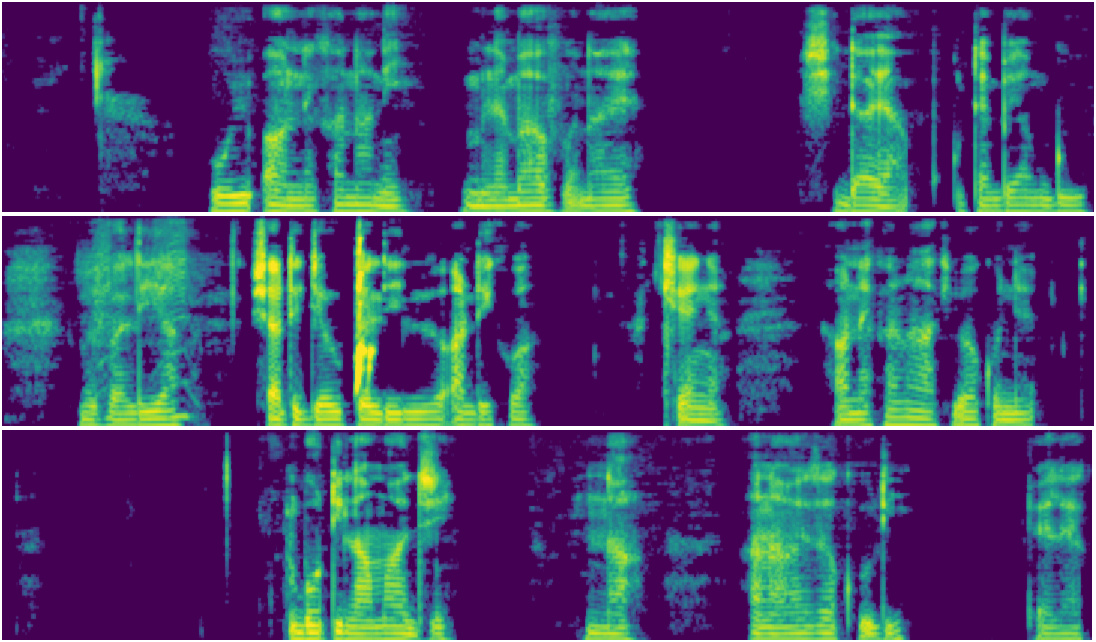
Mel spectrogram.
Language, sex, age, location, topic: Swahili, male, 18-24, Mombasa, education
